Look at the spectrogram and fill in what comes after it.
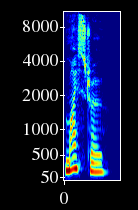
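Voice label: "maestro", British English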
